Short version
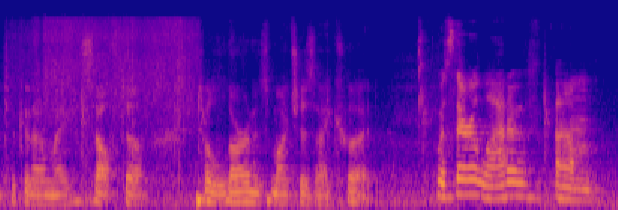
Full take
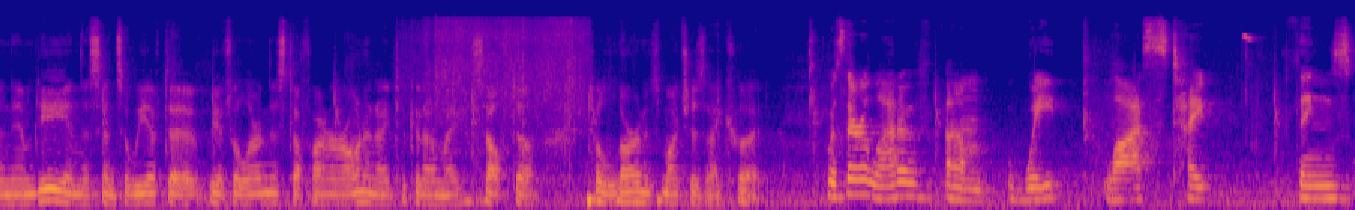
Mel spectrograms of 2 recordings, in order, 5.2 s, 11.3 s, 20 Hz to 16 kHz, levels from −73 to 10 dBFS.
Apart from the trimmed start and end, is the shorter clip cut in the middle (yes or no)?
no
